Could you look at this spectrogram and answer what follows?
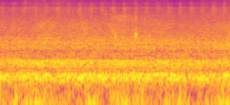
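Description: Steady, close buzzing of many honeybees at an open hive, a continuous low drone with no talk over it.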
